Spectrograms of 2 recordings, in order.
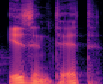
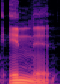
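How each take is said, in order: First: "Isn't it" with every sound in place; the careful, full "Isn't it"; over-pronounced. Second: "in it" merged into innit; exasperated correction, "in it" as one casual word; run-together innit. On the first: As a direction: spell out "Isn't it" crisply. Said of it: "It's not". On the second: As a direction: say "in it" with no z or middle t. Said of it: "It's not, "Isn't it?". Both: Shown as a demonstration.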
